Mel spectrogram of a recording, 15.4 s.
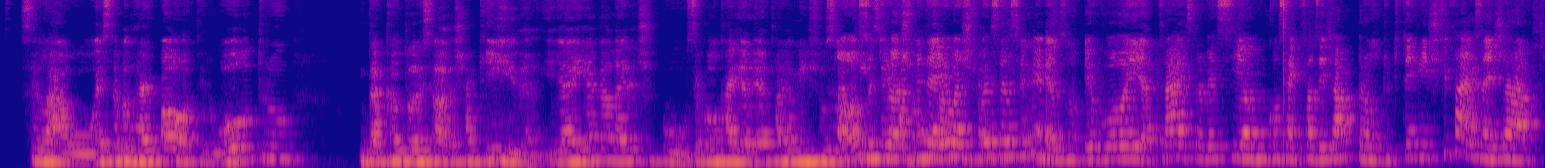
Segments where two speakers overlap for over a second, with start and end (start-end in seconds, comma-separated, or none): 8.3-10.6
